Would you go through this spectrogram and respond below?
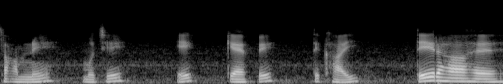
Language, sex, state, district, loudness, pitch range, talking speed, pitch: Hindi, male, Madhya Pradesh, Katni, -18 LUFS, 120-150 Hz, 95 wpm, 130 Hz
